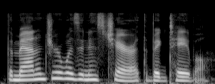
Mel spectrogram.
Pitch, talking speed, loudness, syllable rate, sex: 205 Hz, 280 wpm, -15 LUFS, 6.6 syllables/s, female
